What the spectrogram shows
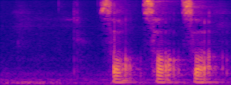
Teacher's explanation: Kemudian wa amilus solihati. Sod dia memiliki sifat isti'la dan itbaq. Jadi pangkal lidahnya ini sampai nempel pada langit-langit. So. Bukan berarti dimanyunkan kedua bibir kita.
